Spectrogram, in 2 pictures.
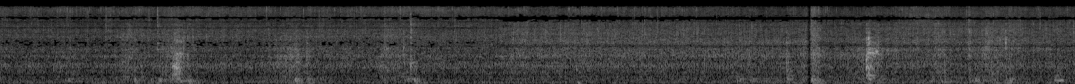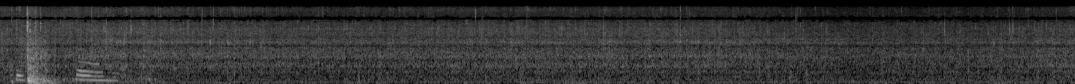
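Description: Goat meat, onions and tomatoes sizzling in a metal pan while a slotted metal spatula stirs them. The spatula scrapes and knocks against the pan several times, loudest about halfway through.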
